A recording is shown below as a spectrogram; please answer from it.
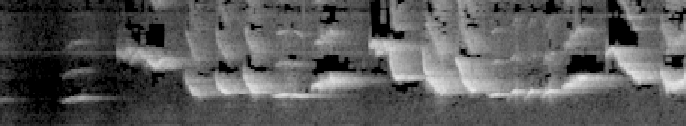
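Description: A house finch sings a fast, jumbled warble of high, sliding notes, many swooping downward, running continuously after a brief opening chirp, over a faint low hum.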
